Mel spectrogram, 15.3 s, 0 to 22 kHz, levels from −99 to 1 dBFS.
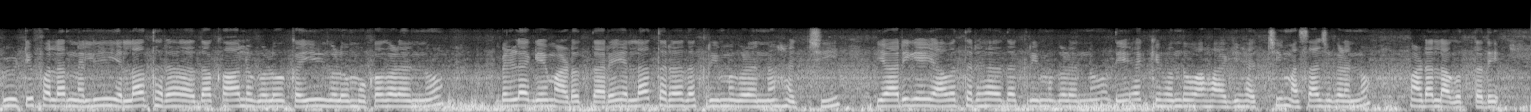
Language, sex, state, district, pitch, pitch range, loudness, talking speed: Kannada, female, Karnataka, Koppal, 215 Hz, 200-220 Hz, -14 LUFS, 105 wpm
